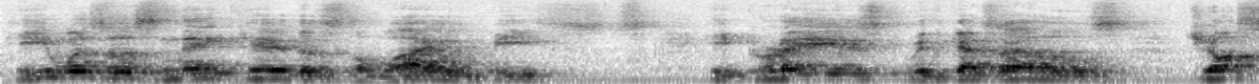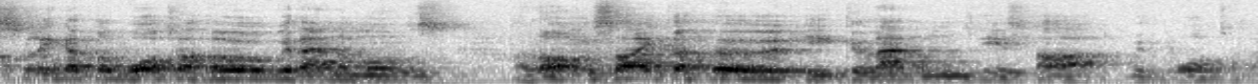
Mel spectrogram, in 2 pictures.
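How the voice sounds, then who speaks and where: A man narrating an ancient epic in a measured, solemn dramatic reading. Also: mid-range voice. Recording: distant mic, echoey room.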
